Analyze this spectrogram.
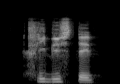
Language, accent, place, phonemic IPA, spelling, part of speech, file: French, France, Lyon, /fli.bys.te/, flibuster, verb, LL-Q150 (fra)-flibuster.wav
- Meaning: 1. to buccaneer 2. to steal; to filch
